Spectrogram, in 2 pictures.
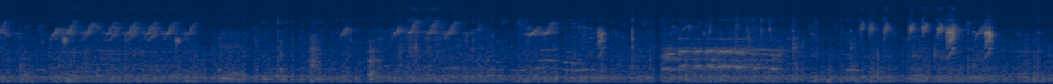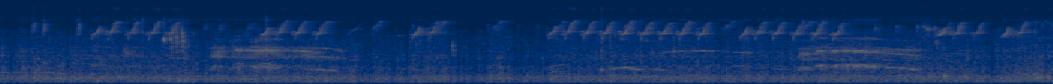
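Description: Small birds chirping in quick, repeated trills of high notes, with a few lower, longer calls now and then.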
